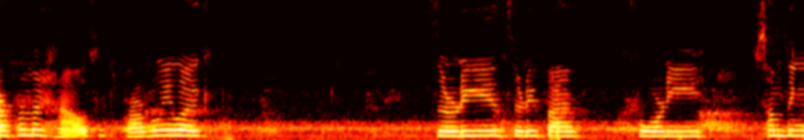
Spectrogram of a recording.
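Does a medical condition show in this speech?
Yes: cerebral palsy, spastic quadriplegic.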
